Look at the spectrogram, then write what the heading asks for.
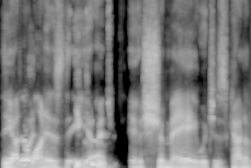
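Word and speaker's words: Chimay: even know what that is what is it it's spelled c-h-i-m-a-y shame yeah it's a brand it could be a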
